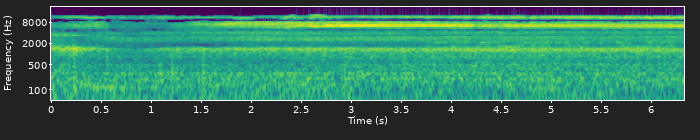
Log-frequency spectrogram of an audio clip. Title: Deep Dental Scaling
